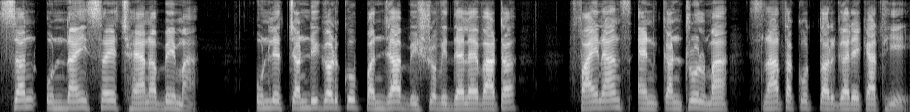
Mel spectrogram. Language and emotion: Nepali, neutral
